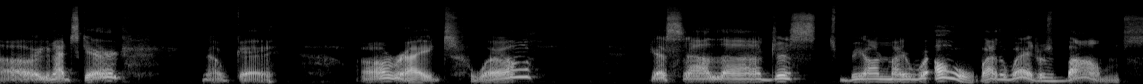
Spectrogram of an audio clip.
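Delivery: very high, raspy, scratchy, rough villain voice. Speaker performs as Bane for an audience that isn't scared, in a scratchy voice. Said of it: "It's kind of a scratchy voice".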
